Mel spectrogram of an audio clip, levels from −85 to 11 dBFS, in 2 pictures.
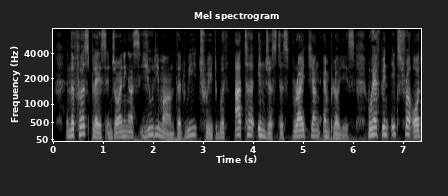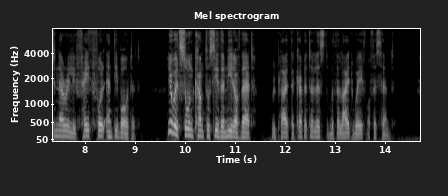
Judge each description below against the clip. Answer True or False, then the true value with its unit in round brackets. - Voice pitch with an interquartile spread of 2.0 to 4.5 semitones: False (5.0 semitones)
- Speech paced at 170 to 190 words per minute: True (185 wpm)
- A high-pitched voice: False (140 Hz)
